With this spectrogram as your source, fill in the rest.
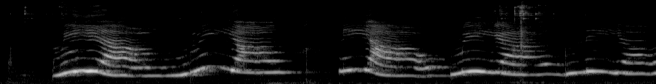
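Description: A voice imitates a cat, producing a series of drawn-out, rising and falling meows with short pauses between them, close and fairly loud.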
